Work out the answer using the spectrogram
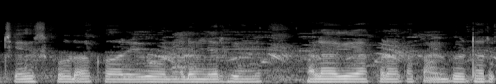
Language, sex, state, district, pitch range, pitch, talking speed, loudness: Telugu, male, Andhra Pradesh, Sri Satya Sai, 120-125 Hz, 125 Hz, 120 wpm, -16 LUFS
